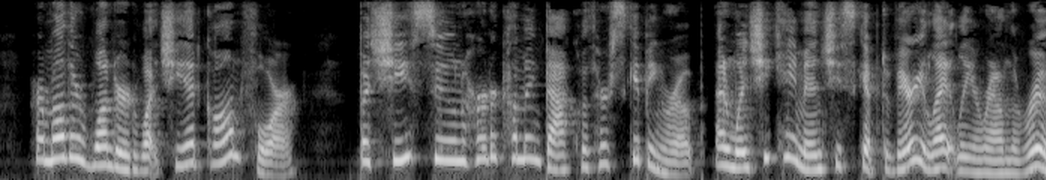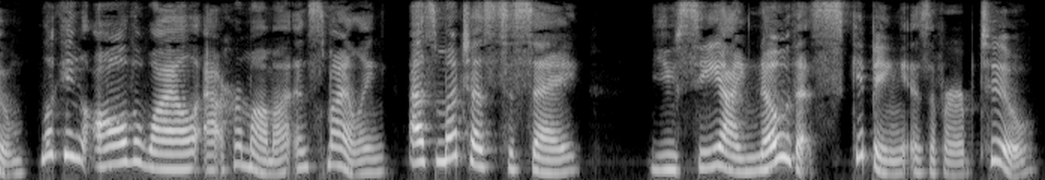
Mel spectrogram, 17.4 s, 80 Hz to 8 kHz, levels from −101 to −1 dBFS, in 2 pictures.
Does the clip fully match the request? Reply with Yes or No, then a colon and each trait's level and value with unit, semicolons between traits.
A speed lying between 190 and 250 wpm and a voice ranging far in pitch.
Yes: average, 195 wpm; wide, 8.2 semitones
